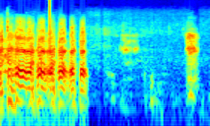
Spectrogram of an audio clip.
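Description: A man laughing loudly in one burst lasting just under a second, then faint scattered sounds.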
